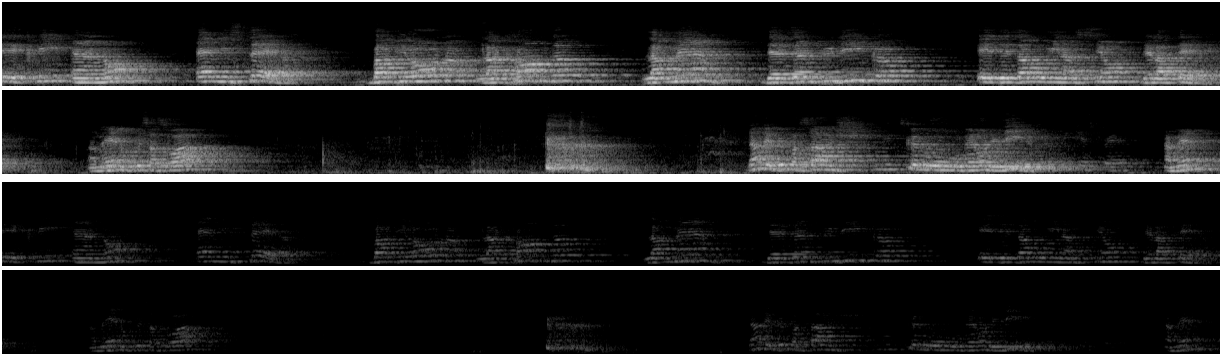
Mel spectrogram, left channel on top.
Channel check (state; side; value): quieter; right; 29.0 dB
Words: écrit un nom, un mystère: Babylone la grande, la mère des impudiques et des abominations de la terre. Amen. On peut s'asseoir. Dans les 2 passages que nous venons de lire, Amen,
